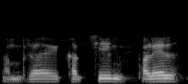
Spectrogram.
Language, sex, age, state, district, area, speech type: Bodo, male, 45-60, Assam, Kokrajhar, rural, conversation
